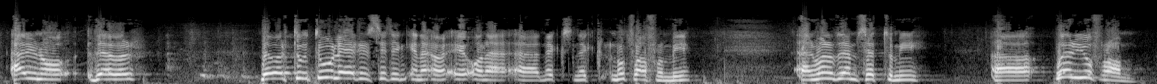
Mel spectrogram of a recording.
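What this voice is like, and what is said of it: Non-American foreign accent. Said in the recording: “No, you are not American... because of my accent”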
